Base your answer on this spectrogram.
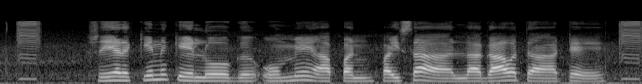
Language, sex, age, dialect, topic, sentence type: Bhojpuri, male, 18-24, Northern, banking, statement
